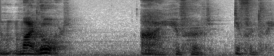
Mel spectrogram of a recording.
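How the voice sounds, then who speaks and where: Using a put-on character voice, a man speaks at a moderate pace with a raspy sound. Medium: read story. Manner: deferential, stammering.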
